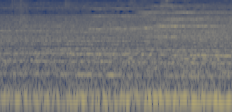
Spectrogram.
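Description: Bangalore metro train moving through the station platform: a steady low rumble that grows louder, with faint higher tones above it.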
